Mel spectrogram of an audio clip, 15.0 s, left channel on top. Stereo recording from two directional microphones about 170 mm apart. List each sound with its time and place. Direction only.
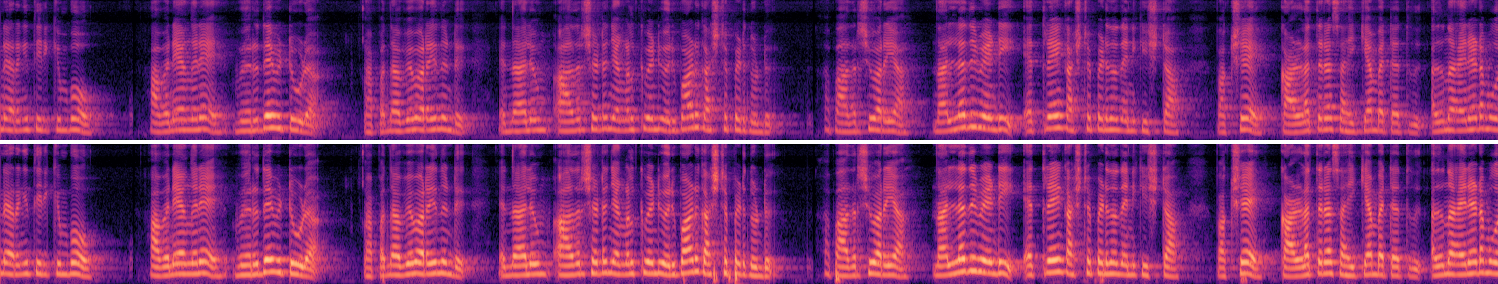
0.0 s a woman's voice: 25° right (ahead or behind)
